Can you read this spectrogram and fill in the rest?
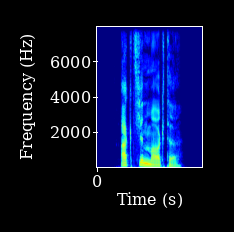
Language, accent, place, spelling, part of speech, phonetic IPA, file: German, Germany, Berlin, Aktienmarkte, noun, [ˈakt͡si̯ənˌmaʁktə], De-Aktienmarkte.ogg
- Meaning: dative singular of Aktienmarkt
